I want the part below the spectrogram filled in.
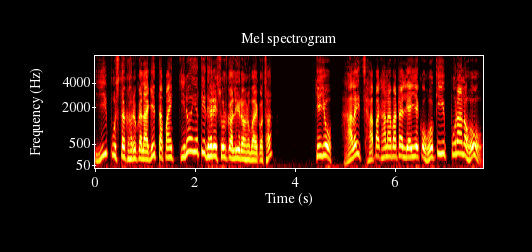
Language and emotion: Nepali, angry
